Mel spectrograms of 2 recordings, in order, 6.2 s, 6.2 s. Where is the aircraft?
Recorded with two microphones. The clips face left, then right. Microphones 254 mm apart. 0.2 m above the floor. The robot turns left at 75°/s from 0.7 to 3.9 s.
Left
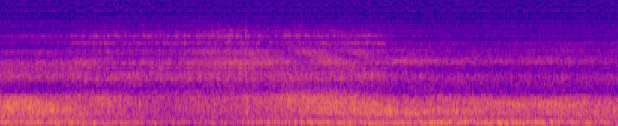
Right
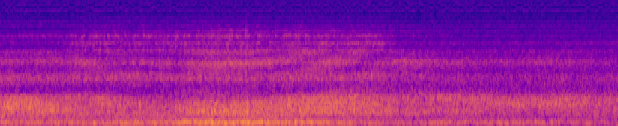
10° left (ahead or behind); by 6.2 s 35° left (ahead or behind).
